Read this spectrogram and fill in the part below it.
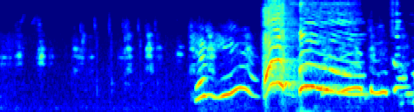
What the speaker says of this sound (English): I was greeted by ducks.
